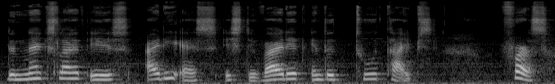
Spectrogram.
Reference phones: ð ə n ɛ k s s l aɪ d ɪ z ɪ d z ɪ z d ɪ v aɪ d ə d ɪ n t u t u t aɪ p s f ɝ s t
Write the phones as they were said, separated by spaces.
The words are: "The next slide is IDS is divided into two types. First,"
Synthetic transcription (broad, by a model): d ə n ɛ k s s l aɪ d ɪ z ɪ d s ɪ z d ɪ v aɪ d ə d ɪ n t u t u t aɪ p s f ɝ s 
